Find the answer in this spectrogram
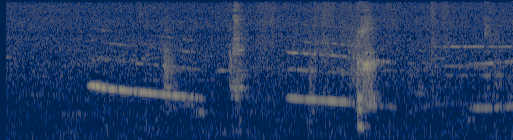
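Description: Faint siren-like wail, one tone gliding slowly downward and later rising again, with a few soft knocks; the loudest knock is about four and a half seconds in.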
